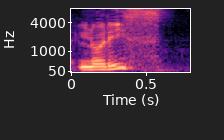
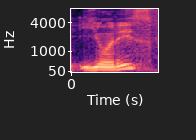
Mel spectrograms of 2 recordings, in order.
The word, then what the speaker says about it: Lloris: Først et navn, keeperen, som er velkjent, men han har hørt han uttale navnet sitt selv, Lloris. – Oh, ja. – Men man kan jo sikkert si Lloris, for det er dobbelt L. Ja. Kan kanskje også si Jori.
